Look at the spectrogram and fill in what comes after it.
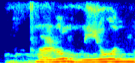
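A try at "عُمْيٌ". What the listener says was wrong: রুম না আইন আমার ঠান্ডা লেগে গলা বসে গেছে তো এজন্য কণ্ঠ খারাপ হয়ে গেছে উময়ুন আইন উময়ুন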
